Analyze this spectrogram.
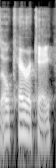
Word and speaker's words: Okereke: We recognize, disclaimer, we recognize we're wrong, and his proper pronunciation is Okereke, but we're going to say Okereke because it's funner to say. We like it better and we're more comfortable with it.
